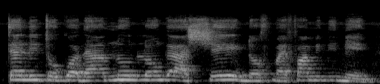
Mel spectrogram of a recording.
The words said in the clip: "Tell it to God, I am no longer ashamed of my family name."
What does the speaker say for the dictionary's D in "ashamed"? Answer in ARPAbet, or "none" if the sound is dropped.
D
